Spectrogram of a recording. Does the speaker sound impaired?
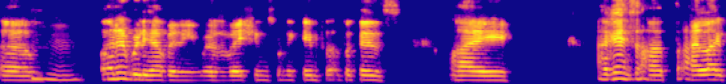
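Yes: cerebral palsy; acquired brain injury, wheelchair user.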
